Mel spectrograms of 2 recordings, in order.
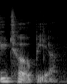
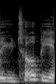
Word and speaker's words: Utopia: uh the good place but also being uh pronounced in a different way it sounds like no place so literally Utopia is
